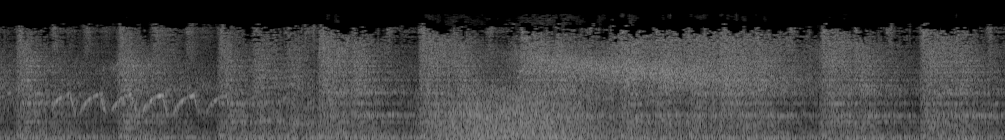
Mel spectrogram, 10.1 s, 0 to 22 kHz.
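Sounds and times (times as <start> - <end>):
siren wailing: 0.0 - 2.8
loud theme music: 0.2 - 10.0.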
